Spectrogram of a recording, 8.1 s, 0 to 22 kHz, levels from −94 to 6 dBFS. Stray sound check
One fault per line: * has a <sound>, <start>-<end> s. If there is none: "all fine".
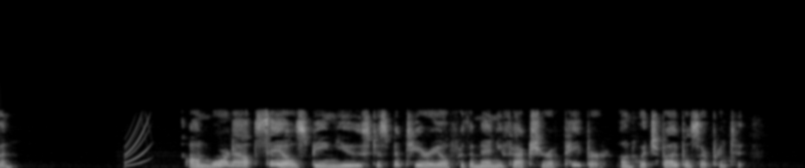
* has a chirp, 1.2-1.5 s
